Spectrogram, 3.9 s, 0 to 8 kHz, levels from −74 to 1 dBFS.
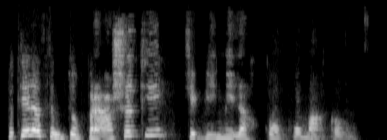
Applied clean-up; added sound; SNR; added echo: neural mask model DeepFilterNet 3.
